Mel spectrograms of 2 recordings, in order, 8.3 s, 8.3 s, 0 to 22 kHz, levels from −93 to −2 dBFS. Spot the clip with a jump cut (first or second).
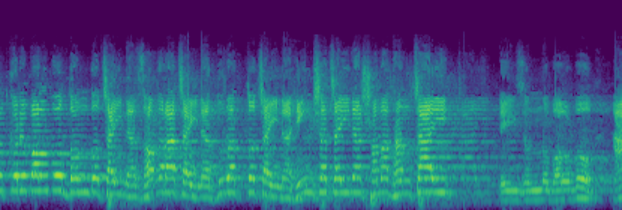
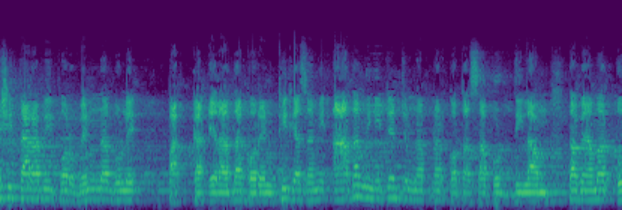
first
